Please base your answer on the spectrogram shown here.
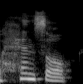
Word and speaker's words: Henczel: your surname correctly oh Hensel so like pencil pencil yeah the C is silent right sort of okay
